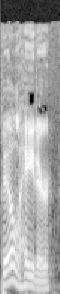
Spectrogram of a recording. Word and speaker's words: Bill Hader: Well, Bill Hader, I think that's how you pronounce his name. – Yep. – Bill Hader is going to be Alpha 5.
